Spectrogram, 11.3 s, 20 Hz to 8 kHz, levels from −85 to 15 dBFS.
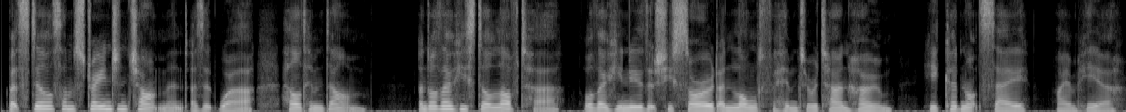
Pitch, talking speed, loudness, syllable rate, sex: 200 Hz, 195 wpm, -17 LUFS, 5.1 syllables/s, female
